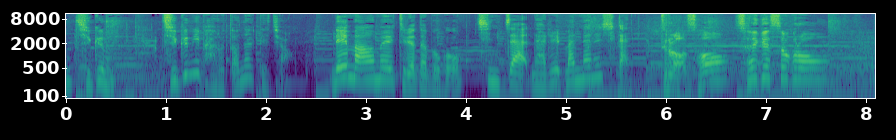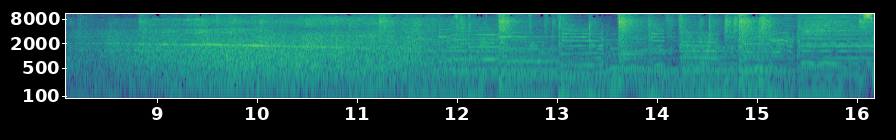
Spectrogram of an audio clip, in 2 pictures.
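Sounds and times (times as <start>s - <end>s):
speech: 0.0s - 7.8s
airplane taking off: 6.6s - 15.4s.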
